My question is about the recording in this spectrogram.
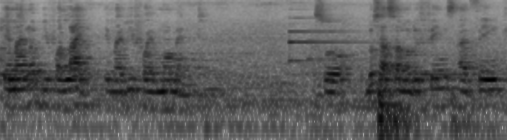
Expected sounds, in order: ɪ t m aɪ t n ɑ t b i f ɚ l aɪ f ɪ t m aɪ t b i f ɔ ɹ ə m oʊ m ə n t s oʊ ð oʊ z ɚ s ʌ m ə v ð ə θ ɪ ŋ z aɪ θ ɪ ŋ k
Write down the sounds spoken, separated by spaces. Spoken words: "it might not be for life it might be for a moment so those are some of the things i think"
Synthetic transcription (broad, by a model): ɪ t m aɪ t n ɑ t b i f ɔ l aɪ f ɪ t m aɪ t b i f ɔ ɹ ə m oʊ m ə n t s oʊ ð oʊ s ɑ s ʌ m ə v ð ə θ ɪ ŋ s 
